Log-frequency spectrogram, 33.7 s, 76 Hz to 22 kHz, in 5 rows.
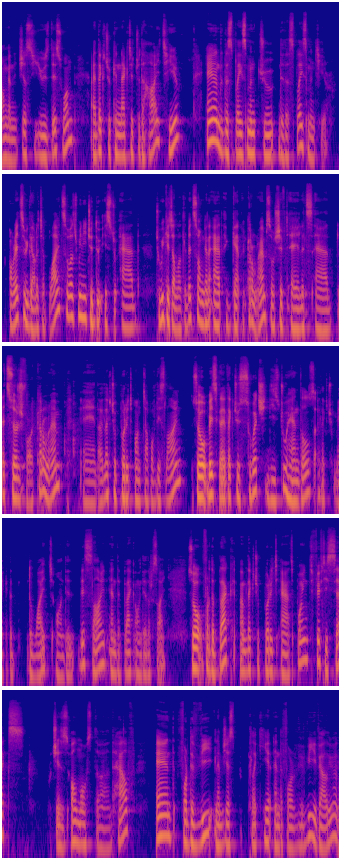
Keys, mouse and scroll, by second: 12.2 shift+a, 16.9-18.8 middle drag, 18.8-31.6 drag, 31.6-33.7 middle drag.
